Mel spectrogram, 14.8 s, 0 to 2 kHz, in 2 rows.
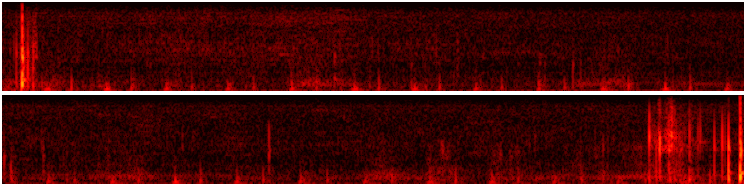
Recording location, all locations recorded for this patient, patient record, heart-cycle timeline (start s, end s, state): mitral valve (MV)
aortic valve (AV)+pulmonary valve (PV)+tricuspid valve (TV)+mitral valve (MV)+mitral valve (MV)
#Age: nan
#Sex: Female
#Height: nan
#Weight: nan
#Pregnancy status: True
#Murmur: Absent
#Murmur locations: nan
#Most audible location: nan
#Systolic murmur timing: nan
#Systolic murmur shape: nan
#Systolic murmur grading: nan
#Systolic murmur pitch: nan
#Systolic murmur quality: nan
#Diastolic murmur timing: nan
#Diastolic murmur shape: nan
#Diastolic murmur grading: nan
#Diastolic murmur pitch: nan
#Diastolic murmur quality: nan
#Outcome: Normal
#Campaign: 2014 screening campaign
0.00	0.88	unannotated
0.88	1.00	diastole
1.00	1.12	S1
1.12	1.28	systole
1.28	1.38	S2
1.38	1.62	diastole
1.62	1.74	S1
1.74	1.90	systole
1.90	2.00	S2
2.00	2.22	diastole
2.22	2.34	S1
2.34	2.50	systole
2.50	2.58	S2
2.58	2.88	diastole
2.88	2.98	S1
2.98	3.12	systole
3.12	3.26	S2
3.26	3.50	diastole
3.50	3.60	S1
3.60	3.74	systole
3.74	3.84	S2
3.84	4.10	diastole
4.10	4.20	S1
4.20	4.38	systole
4.38	4.46	S2
4.46	4.72	diastole
4.72	4.82	S1
4.82	5.00	systole
5.00	5.08	S2
5.08	5.34	diastole
5.34	5.44	S1
5.44	5.60	systole
5.60	5.70	S2
5.70	5.98	diastole
5.98	6.10	S1
6.10	6.24	systole
6.24	6.34	S2
6.34	6.60	diastole
6.60	6.72	S1
6.72	6.88	systole
6.88	6.96	S2
6.96	7.22	diastole
7.22	7.32	S1
7.32	7.50	systole
7.50	7.58	S2
7.58	7.84	diastole
7.84	7.96	S1
7.96	8.12	systole
8.12	8.22	S2
8.22	8.48	diastole
8.48	8.60	S1
8.60	8.74	systole
8.74	8.86	S2
8.86	9.12	diastole
9.12	9.24	S1
9.24	9.40	systole
9.40	9.48	S2
9.48	9.74	diastole
9.74	9.86	S1
9.86	10.02	systole
10.02	10.12	S2
10.12	10.38	diastole
10.38	10.50	S1
10.50	10.66	systole
10.66	10.76	S2
10.76	11.04	diastole
11.04	11.14	S1
11.14	11.28	systole
11.28	11.40	S2
11.40	11.66	diastole
11.66	11.78	S1
11.78	11.94	systole
11.94	12.04	S2
12.04	12.30	diastole
12.30	12.40	S1
12.40	12.56	systole
12.56	12.66	S2
12.66	12.92	diastole
12.92	13.02	S1
13.02	13.18	systole
13.18	13.28	S2
13.28	13.36	diastole
13.36	14.85	unannotated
